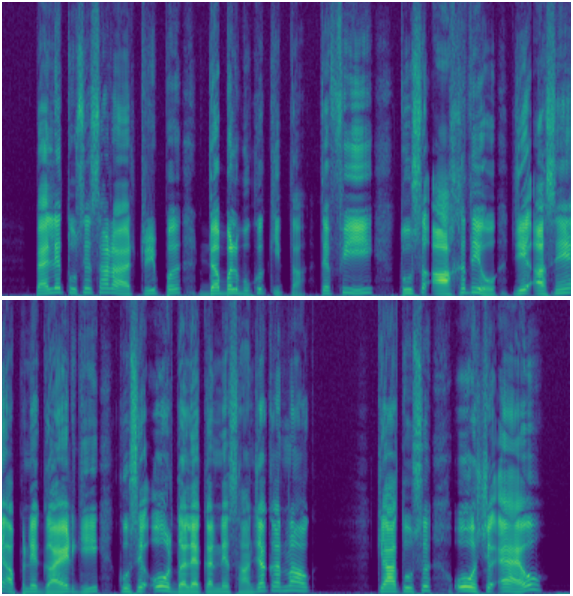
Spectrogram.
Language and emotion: Dogri, angry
